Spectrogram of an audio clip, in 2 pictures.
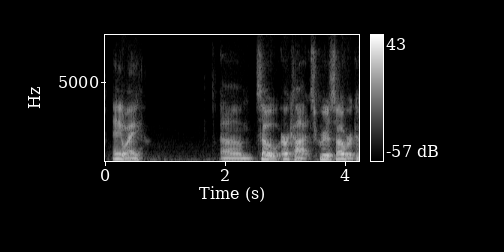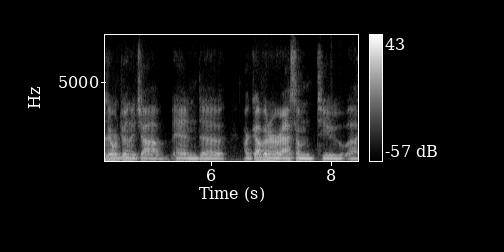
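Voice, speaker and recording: A man chatting casually on a live stream, rambling with many ums and uhs and calling viewers buddy and dude. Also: lowish voice. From Texas. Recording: dull lo-fi stream audio.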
